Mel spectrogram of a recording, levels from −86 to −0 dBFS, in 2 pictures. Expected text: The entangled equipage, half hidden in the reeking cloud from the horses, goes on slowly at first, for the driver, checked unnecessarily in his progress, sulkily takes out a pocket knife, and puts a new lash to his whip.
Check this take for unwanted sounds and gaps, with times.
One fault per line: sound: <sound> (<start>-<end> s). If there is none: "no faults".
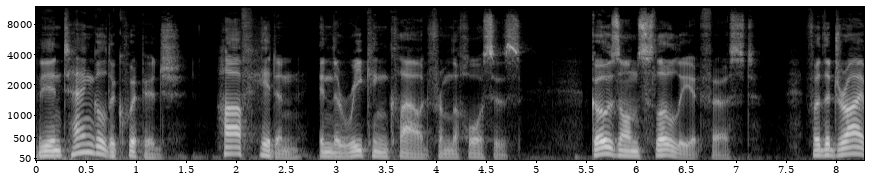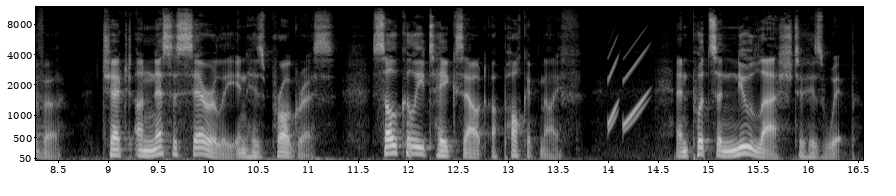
sound: chirp (14.0-14.4 s)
